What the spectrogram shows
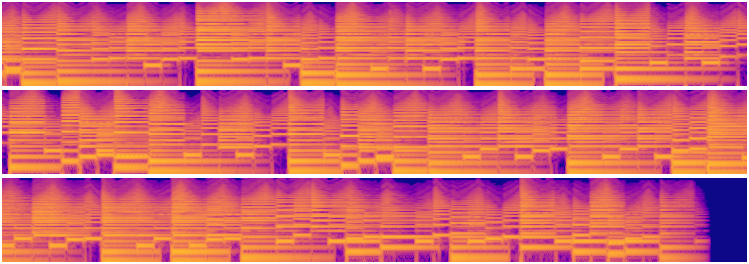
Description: key electric piano

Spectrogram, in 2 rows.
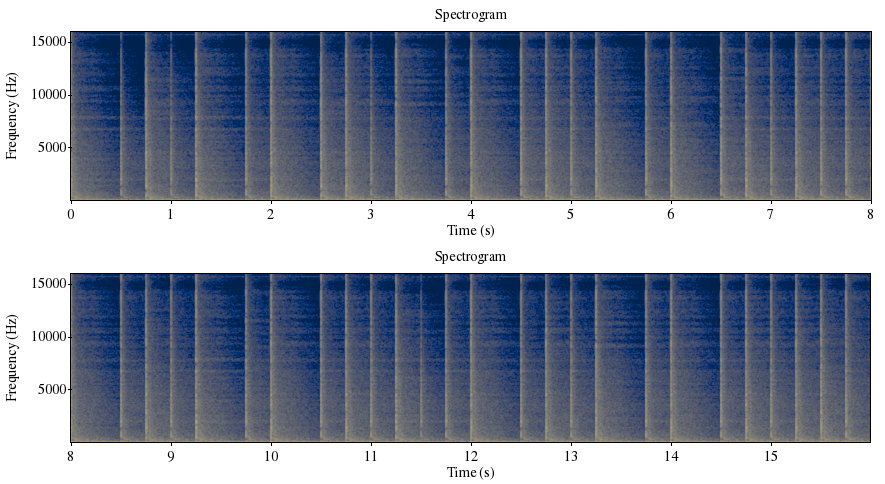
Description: taiko loop 120 bpm

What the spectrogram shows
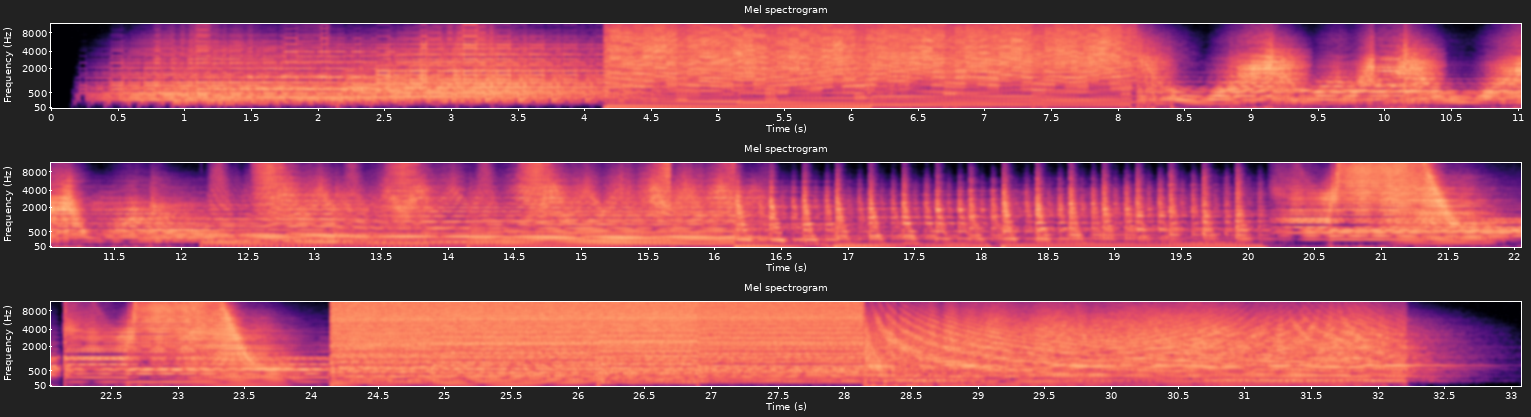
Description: synth; wiggle presets

